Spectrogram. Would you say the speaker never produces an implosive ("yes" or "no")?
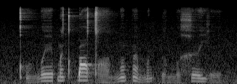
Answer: no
